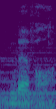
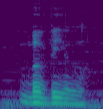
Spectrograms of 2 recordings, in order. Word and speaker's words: Bevil: What if it was always Bevel? This is when you find out you've been mispronouncing his name his whole life. It's Beville.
